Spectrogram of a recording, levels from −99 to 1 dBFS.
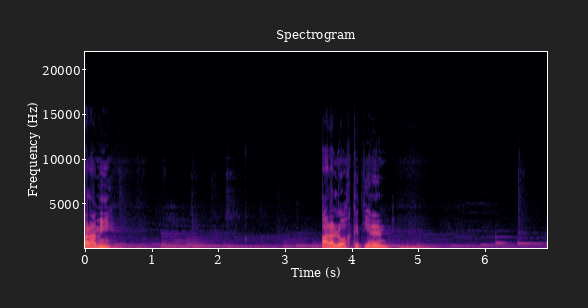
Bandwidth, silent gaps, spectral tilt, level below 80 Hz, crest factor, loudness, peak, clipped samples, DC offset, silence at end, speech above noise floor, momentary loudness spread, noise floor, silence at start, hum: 11.5 kHz; none; -7.5 dB/octave; -58 dBFS; 22 dB; -35 LUFS; -18 dBFS; under 0.1%; under 0.1%; 0.35 s; 31 dB; 28 LU; -64 dBFS; 0 s; none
